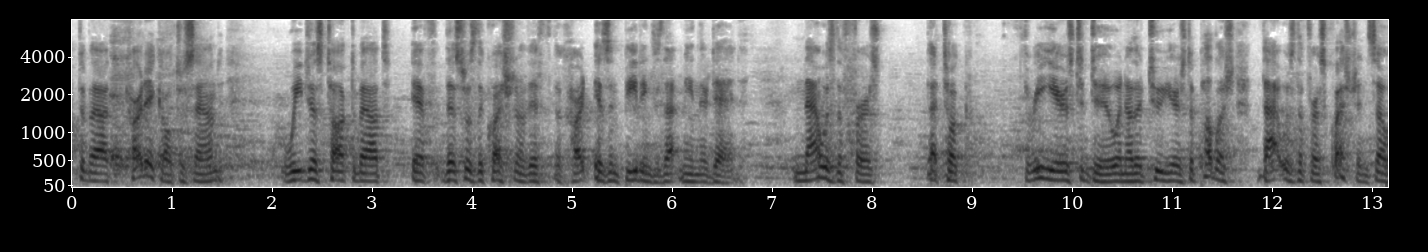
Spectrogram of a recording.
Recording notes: The GEL crew traveled to Portland, Maine to do some on-the-street reporting at the annual conference for the Society of Clinical Ultrasound Fellowships (SCUF). What evolved was a series of incredible mini-interviews.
